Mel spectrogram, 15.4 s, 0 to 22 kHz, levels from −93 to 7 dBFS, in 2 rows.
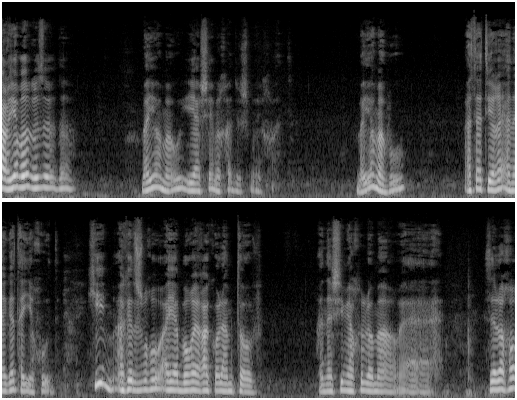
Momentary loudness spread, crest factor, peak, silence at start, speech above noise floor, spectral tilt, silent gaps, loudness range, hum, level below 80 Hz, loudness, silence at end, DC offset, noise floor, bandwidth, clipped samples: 16 LU; 20 dB; -4 dBFS; 0 s; 35 dB; -7 dB/octave; none; 7 LU; none; -54 dBFS; -23 LUFS; 0 s; under 0.1%; -56 dBFS; 15 kHz; under 0.1%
